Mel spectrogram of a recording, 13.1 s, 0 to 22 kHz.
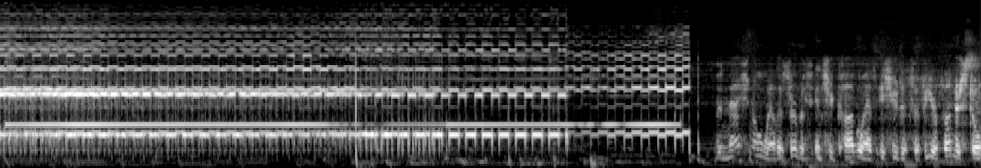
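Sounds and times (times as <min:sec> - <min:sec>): shrill alarm tones: 0:00.0 - 0:09.2.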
